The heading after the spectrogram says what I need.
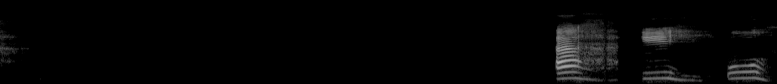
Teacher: Ha ketika sukun dia mengalir nafas, mengalir suara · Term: huruf H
